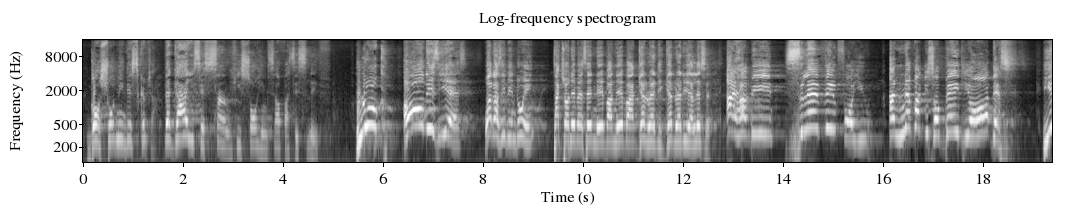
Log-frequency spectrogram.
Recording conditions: large echoing room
